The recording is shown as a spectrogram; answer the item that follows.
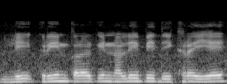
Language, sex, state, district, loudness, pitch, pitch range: Hindi, male, Gujarat, Gandhinagar, -13 LUFS, 135 Hz, 130-145 Hz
